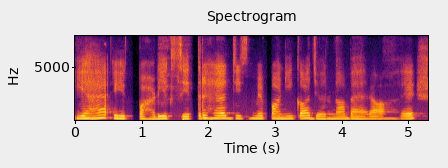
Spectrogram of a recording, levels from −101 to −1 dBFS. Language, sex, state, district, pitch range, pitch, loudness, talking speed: Hindi, female, Uttar Pradesh, Saharanpur, 210-230 Hz, 220 Hz, -17 LUFS, 135 wpm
